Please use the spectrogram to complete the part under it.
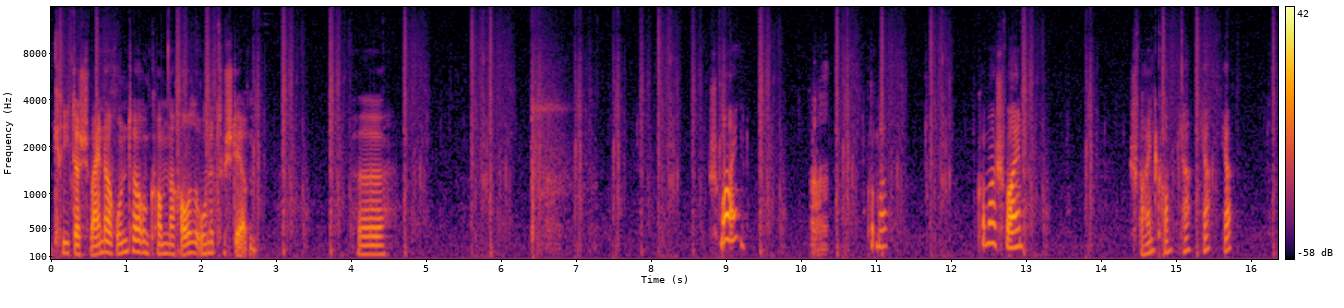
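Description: Footsteps crunch steadily on grass and dirt.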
